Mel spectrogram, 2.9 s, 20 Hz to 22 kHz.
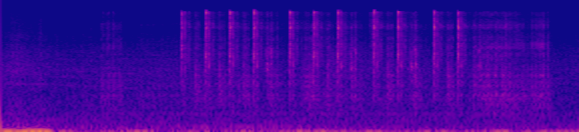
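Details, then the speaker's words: Yamaha F225 3.3L outboard, ignition off, idle speed control valve removed and driven by diagnostic stationary test: quick run of light even ticks about eight per second; valve cycling normally, not the cause of the sputtering idle issue. "so the idle speed control valve is cycling back and forth like it should um that's not the problem"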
